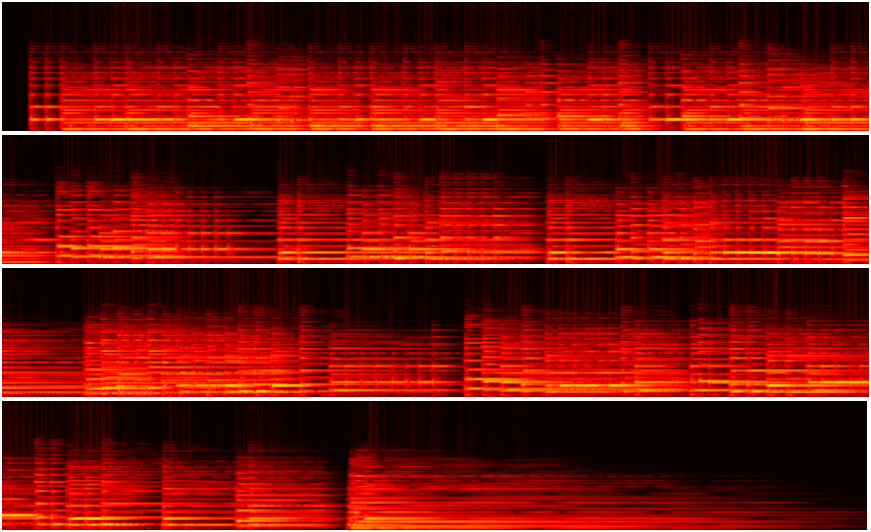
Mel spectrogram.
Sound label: Naghmeh Zang e Shotor Chahargah, Radif; Radif Mahjoubi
